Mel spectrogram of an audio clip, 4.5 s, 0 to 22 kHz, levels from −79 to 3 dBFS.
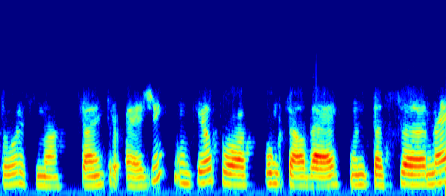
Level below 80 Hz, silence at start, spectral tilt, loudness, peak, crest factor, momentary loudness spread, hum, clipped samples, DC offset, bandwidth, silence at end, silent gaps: -58 dBFS; 0.05 s; -10 dB/octave; -17 LUFS; 0 dBFS; 16 dB; 11 LU; none; under 0.1%; under 0.1%; 4.1 kHz; 0 s; none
